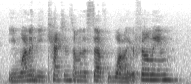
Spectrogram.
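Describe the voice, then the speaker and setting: Noticeable noise fills the background. The talking races along very fast. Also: woman. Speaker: author and small business owner. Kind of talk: casual vlog tutorial.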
